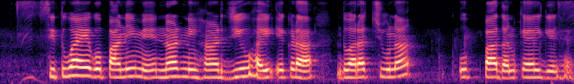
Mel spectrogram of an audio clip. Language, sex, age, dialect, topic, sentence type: Magahi, male, 31-35, Western, agriculture, statement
